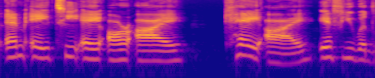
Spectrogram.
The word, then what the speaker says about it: Matariki: very cool um okay the way the word is spelled m a t a r i Ki if you would like to learn more about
